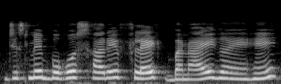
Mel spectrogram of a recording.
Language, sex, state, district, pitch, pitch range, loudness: Hindi, female, Madhya Pradesh, Bhopal, 285 Hz, 265-310 Hz, -14 LUFS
